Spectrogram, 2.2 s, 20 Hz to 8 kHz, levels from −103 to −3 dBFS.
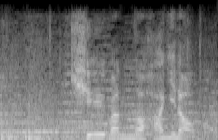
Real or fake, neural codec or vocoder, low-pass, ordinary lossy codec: real; none; 7.2 kHz; Opus, 32 kbps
